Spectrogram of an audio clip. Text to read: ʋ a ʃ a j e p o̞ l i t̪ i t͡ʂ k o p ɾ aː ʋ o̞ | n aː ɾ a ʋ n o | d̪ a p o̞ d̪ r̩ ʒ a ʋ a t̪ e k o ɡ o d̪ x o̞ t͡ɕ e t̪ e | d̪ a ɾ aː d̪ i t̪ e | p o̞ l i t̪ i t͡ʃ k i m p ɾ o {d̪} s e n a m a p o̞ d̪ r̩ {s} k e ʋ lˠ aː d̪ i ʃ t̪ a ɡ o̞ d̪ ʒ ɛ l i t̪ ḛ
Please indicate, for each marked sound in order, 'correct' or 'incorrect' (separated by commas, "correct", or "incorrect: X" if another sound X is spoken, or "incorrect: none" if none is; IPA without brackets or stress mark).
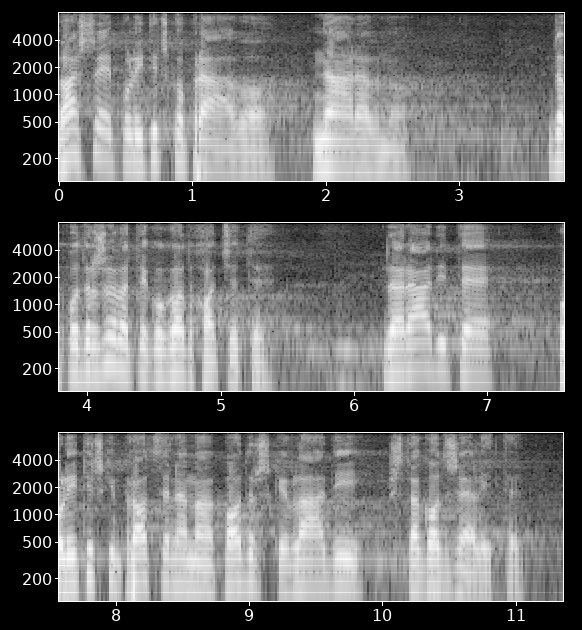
incorrect: t̪, incorrect: ʃ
